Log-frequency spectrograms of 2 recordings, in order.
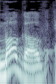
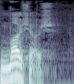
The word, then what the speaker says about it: Magog: Rav Aaron Marcus, however, in his Kesses HaSefer, points out the connection between Magog and the Mongols. See, we pronounce both as a hard G, Magog. But really, according to Yemenite pronunciation, it's Mozhoj. It's a soft G.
